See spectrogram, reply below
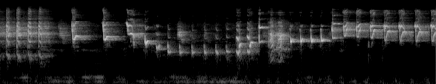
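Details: Rapid-fire tembakan song of a long-tailed shrike, used as training material for other birds: quick bursts of sharp, high chirps tumbling downward, then a steady run of fast, evenly repeated whistled notes.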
